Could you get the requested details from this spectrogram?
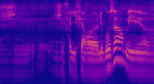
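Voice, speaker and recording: Audible room echo surrounds a man speaking at a fairly low pitch. His pace is very slow. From France, Ardèche. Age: 60s. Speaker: author, retired energy worker. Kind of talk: interview. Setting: radio. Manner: halting.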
